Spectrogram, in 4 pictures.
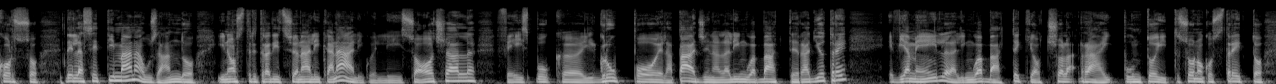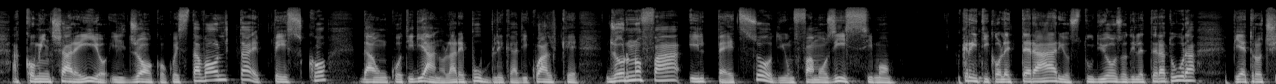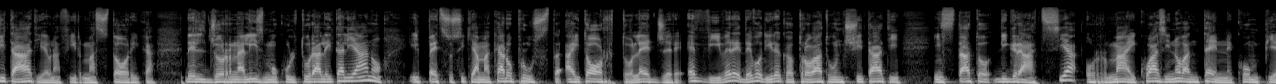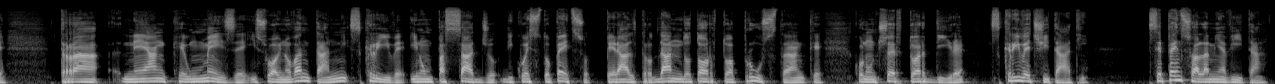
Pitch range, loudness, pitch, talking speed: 105-135 Hz, -22 LUFS, 120 Hz, 145 wpm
